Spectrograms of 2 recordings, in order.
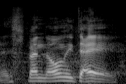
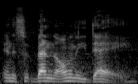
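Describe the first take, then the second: First: "only" hit firmly, falling; It's been the ONLY day; stress on only. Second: Said in the usual way. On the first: Shown as a demonstration.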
